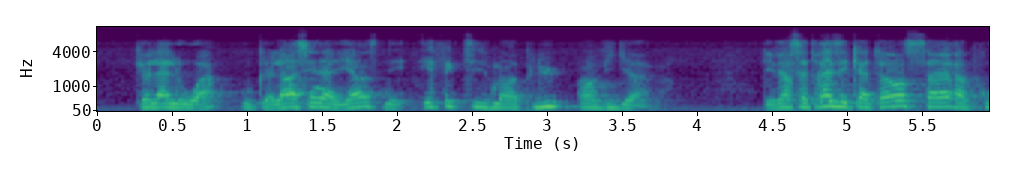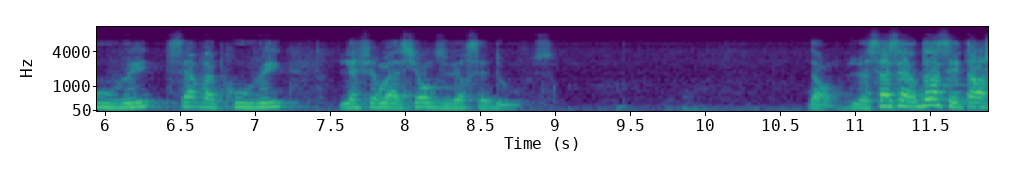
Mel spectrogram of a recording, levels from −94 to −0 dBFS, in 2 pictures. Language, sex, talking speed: French, male, 155 wpm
